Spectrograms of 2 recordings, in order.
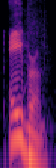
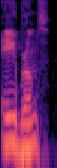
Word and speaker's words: Abram: We like to put syllables and letters and vowels up in that bitch, consonants. Now it's Jonathan or John Abram. There you go. Not Abrams, not John Adams.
